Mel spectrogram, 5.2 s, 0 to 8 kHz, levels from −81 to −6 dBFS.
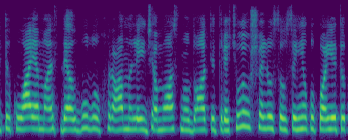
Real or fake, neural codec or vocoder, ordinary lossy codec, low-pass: fake; codec, 16 kHz, 1 kbps, FunCodec, trained on Chinese and English, 50 frames a second; AAC, 48 kbps; 7.2 kHz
